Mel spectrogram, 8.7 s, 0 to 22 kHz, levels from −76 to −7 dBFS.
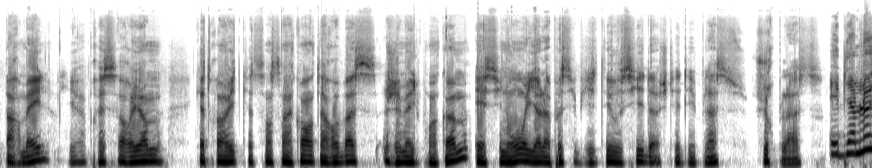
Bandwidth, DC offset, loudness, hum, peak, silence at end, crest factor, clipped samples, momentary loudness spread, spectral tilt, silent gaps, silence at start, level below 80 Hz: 15.5 kHz; under 0.1%; -13 LUFS; none; 0 dBFS; 0 s; 12 dB; 0.2%; 8 LU; -5.5 dB/octave; none; 0.05 s; -28 dBFS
